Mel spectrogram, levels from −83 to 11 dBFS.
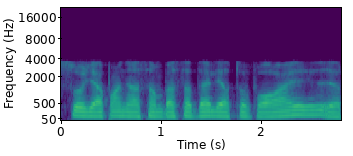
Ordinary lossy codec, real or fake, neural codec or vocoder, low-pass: Opus, 16 kbps; fake; codec, 16 kHz, 4.8 kbps, FACodec; 3.6 kHz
